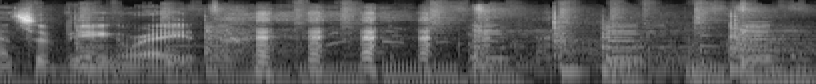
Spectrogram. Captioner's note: laughing; upbeat music continues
